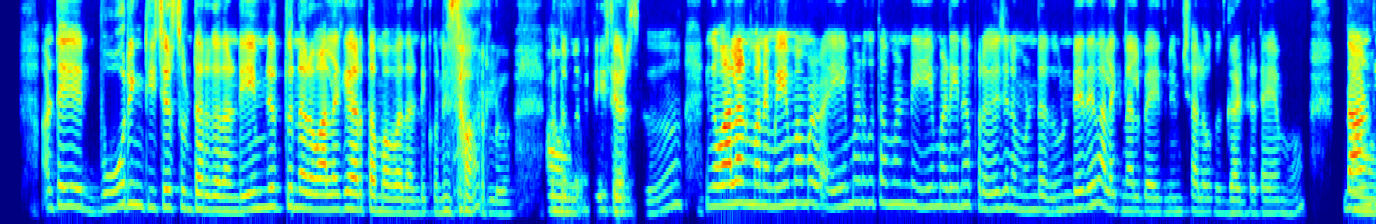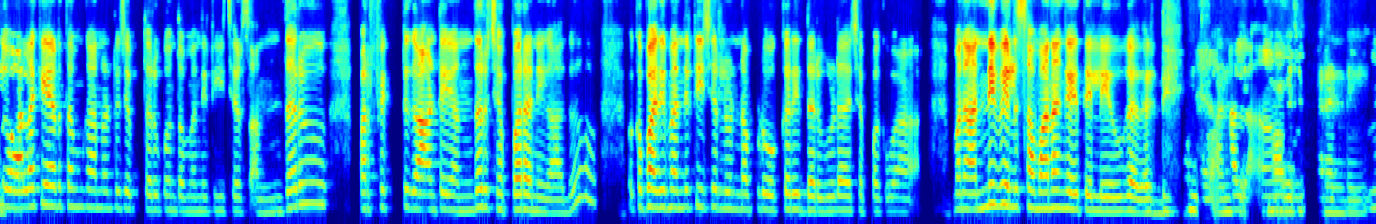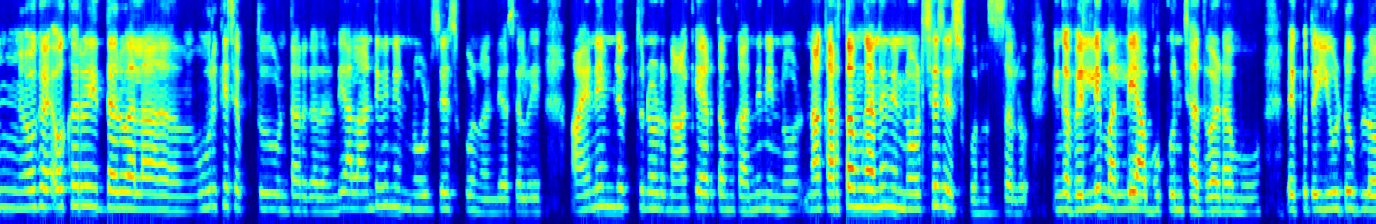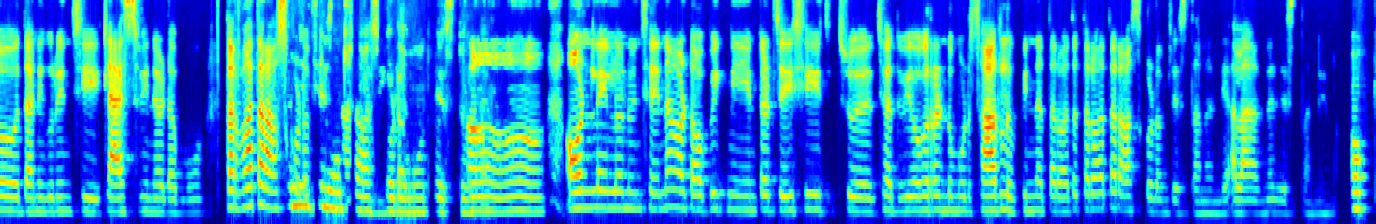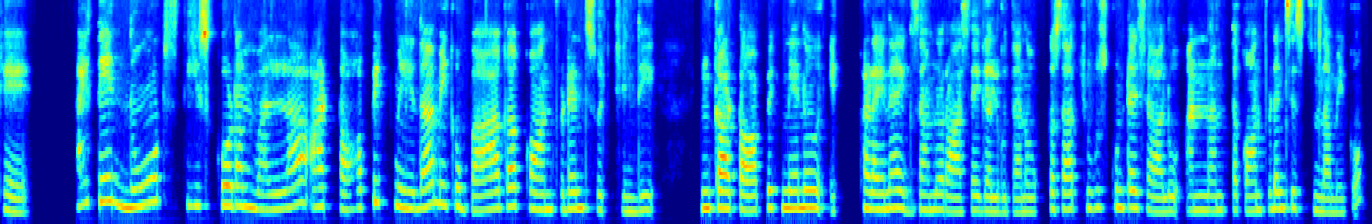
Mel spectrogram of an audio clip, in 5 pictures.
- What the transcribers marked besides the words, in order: in English: "బోరింగ్ టీచర్స్"; chuckle; in English: "టీచర్స్"; in English: "టీచర్స్"; in English: "పర్ఫెక్ట్‌గా"; chuckle; in English: "నోట్స్"; in English: "బుక్‌ని"; in English: "యూట్యూబ్‌లో"; in English: "క్లాస్"; other background noise; in English: "నోట్స్"; in English: "ఆన్‌లైన్‌లో"; in English: "టాపిక్‌ని ఎంటర్"; in English: "నోట్స్"; in English: "టాపిక్"; in English: "కాన్ఫిడెన్స్"; in English: "టాపిక్‌ని"; in English: "ఎగ్జామ్‌లో"; in English: "కాన్ఫిడెన్స్"; tapping
- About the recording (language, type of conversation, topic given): Telugu, podcast, నోట్స్ తీసుకోవడానికి మీరు సాధారణంగా ఏ విధానం అనుసరిస్తారు?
